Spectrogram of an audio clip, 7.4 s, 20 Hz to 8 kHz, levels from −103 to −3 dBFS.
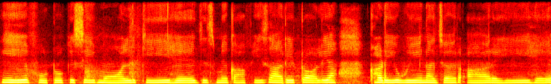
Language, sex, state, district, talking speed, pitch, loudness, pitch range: Hindi, female, Bihar, Purnia, 130 wpm, 200 Hz, -18 LUFS, 195-205 Hz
